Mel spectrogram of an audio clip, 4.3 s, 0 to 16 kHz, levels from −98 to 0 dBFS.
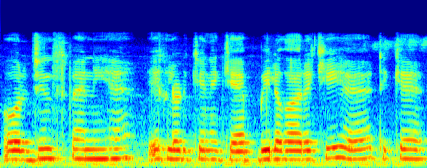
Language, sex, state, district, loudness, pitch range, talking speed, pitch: Hindi, female, Haryana, Charkhi Dadri, -16 LUFS, 195-210 Hz, 195 wpm, 200 Hz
